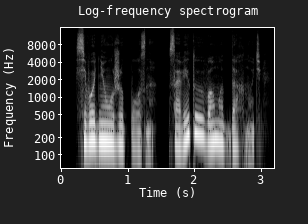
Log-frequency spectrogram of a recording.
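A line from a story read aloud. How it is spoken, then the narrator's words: Plain. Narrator (Russian): сказал принц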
